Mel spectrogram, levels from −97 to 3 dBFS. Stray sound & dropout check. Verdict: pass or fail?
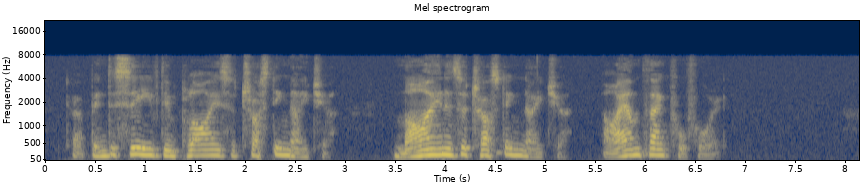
pass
